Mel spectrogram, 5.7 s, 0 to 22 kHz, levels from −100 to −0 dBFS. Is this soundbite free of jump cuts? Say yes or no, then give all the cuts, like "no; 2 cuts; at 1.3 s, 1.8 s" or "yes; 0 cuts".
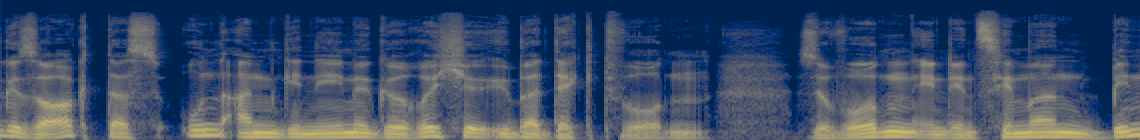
yes; 0 cuts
